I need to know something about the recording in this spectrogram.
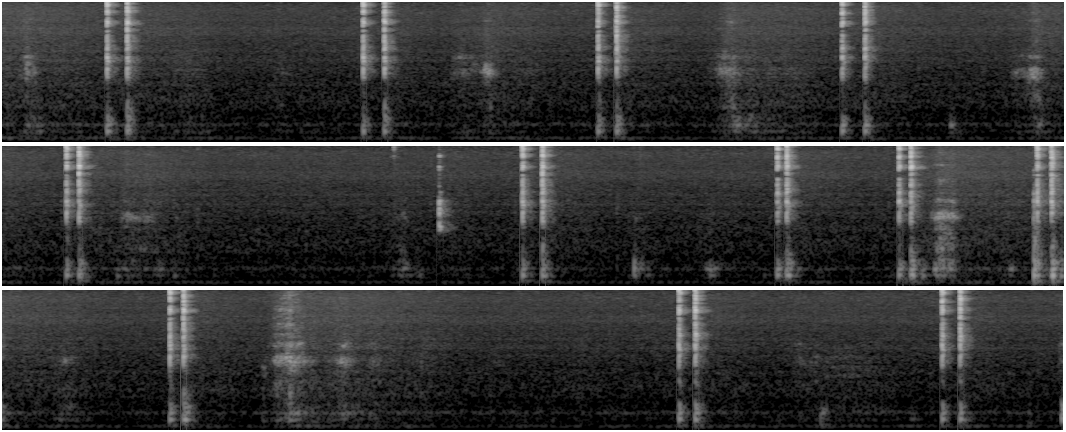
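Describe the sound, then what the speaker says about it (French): Sharp mouse clicks on a computer, spaced irregularly as single and double presses, close and clear over a faint steady hum with no speech. "Je clique sur le bouton Ajouter."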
